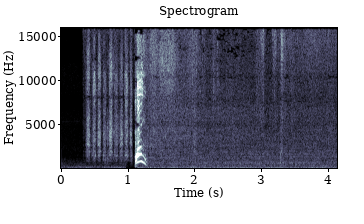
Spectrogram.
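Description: A golden retriever gives one short, loud bark, falling in pitch, about a second in, after a run of faint ticks.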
